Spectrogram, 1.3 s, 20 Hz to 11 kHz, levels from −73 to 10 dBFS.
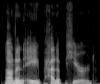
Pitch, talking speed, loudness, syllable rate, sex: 220 Hz, 240 wpm, -17 LUFS, 7.1 syllables/s, female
